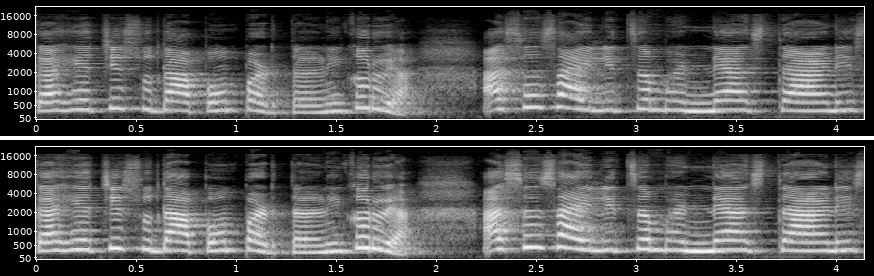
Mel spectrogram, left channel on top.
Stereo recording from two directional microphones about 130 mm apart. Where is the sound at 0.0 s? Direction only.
30° right (ahead or behind).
